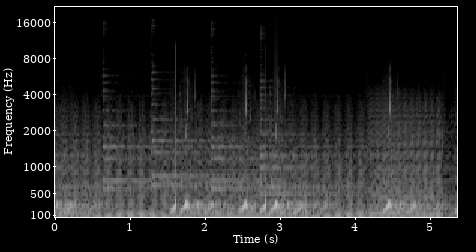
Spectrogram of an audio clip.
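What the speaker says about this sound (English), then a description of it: "You maneuver your helmet beneath the drip and manage to snag a nice little dollop of the stuff." Pancreatic secretions drip in the Space Quest VI: Roger Wilco in the Spinal Frontier video game, a series of soft wet plops and squishes at irregular intervals over a low, steady ambient drone.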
